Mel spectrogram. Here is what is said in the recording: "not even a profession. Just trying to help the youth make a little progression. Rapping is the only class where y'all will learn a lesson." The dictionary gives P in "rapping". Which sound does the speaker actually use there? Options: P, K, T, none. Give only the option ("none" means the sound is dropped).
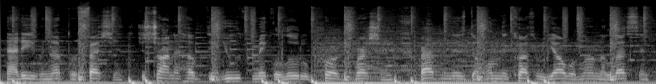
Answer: none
